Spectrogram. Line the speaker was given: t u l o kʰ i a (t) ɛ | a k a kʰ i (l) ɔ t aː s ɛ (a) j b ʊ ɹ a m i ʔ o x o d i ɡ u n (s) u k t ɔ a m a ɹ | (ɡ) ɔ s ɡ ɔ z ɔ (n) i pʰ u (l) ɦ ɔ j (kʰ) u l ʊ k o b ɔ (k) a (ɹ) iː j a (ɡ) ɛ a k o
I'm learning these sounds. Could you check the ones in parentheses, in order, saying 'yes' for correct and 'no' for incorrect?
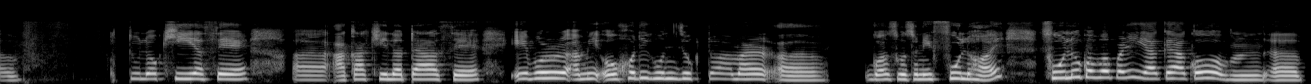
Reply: no, yes, no, no, yes, yes, yes, no, no, yes, no

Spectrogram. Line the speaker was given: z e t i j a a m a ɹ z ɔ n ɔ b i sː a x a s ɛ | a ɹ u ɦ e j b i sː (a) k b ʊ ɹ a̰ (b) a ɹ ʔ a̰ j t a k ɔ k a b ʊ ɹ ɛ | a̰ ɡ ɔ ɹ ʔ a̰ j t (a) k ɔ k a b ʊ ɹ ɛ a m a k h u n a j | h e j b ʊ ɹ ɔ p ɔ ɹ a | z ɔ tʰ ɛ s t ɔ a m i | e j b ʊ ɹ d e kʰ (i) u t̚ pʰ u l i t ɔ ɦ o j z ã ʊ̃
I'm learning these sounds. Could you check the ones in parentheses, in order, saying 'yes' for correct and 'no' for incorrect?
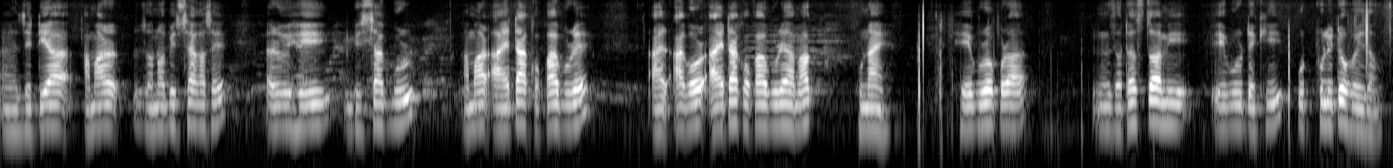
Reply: yes, no, yes, yes

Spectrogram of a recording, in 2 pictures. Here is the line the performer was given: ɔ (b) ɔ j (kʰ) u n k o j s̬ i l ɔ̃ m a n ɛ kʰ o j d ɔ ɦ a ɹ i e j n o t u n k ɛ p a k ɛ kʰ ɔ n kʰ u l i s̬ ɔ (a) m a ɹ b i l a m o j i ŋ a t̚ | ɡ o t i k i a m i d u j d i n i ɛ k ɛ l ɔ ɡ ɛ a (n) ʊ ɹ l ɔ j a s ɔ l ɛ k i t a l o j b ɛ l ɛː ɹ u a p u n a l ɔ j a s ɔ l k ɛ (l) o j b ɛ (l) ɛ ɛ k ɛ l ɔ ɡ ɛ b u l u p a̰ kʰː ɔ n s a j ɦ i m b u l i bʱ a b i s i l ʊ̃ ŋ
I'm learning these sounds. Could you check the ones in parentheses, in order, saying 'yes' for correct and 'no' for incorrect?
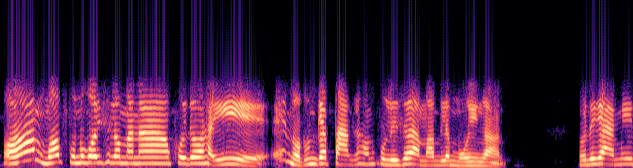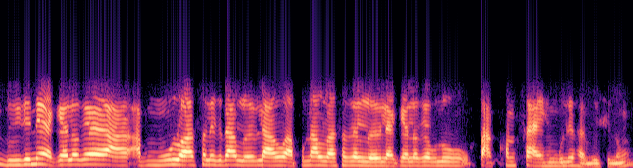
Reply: no, no, yes, no, yes, yes

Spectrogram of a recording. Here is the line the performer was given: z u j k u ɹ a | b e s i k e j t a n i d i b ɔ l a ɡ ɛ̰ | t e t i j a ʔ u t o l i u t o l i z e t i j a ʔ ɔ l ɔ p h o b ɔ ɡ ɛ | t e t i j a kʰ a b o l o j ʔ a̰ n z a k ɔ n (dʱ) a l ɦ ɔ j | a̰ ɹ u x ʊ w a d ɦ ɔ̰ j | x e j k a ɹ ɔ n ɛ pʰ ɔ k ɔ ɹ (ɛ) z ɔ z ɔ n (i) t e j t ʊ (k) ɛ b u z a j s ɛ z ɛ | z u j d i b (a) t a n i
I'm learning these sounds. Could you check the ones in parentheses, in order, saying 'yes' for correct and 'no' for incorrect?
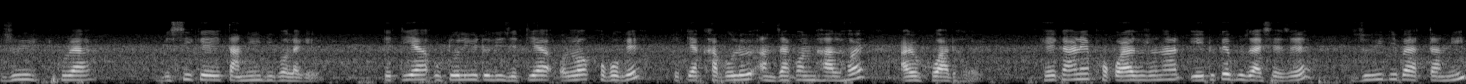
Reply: no, no, no, yes, yes

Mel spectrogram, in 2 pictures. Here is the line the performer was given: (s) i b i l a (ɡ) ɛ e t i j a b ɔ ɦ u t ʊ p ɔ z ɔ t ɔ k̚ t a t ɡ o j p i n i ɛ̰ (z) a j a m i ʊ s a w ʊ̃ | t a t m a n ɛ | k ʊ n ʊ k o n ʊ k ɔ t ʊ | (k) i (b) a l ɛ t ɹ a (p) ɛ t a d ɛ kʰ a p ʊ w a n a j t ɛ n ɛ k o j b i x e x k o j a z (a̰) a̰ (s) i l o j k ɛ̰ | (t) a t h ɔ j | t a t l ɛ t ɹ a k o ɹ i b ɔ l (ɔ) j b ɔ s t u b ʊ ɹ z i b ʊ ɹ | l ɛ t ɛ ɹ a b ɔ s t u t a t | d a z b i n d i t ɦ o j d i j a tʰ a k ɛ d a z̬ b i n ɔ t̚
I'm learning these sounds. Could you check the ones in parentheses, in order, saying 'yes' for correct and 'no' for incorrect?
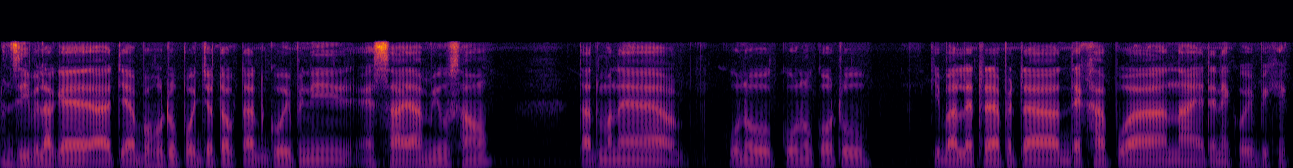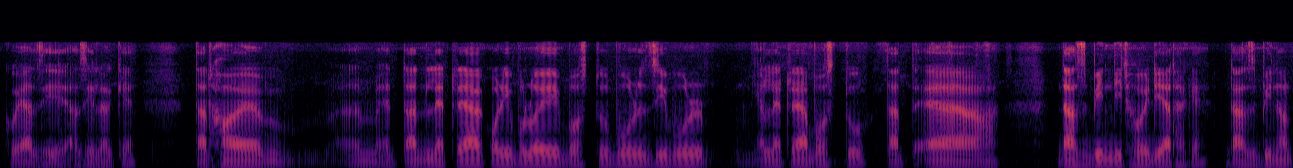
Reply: no, no, no, yes, yes, yes, no, no, yes, no

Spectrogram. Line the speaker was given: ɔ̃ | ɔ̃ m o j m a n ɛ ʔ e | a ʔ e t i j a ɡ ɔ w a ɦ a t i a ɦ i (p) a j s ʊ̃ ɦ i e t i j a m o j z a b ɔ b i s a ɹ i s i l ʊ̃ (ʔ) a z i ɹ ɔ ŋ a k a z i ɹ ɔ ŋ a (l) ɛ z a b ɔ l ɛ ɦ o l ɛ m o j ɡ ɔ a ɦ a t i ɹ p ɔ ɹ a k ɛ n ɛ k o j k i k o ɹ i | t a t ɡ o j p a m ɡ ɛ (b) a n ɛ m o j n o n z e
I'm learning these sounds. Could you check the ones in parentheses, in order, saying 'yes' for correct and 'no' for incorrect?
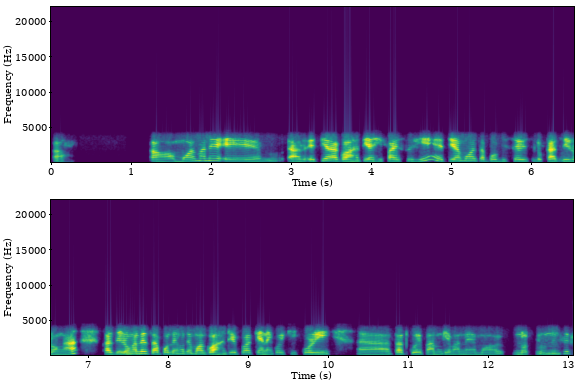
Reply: yes, no, yes, no

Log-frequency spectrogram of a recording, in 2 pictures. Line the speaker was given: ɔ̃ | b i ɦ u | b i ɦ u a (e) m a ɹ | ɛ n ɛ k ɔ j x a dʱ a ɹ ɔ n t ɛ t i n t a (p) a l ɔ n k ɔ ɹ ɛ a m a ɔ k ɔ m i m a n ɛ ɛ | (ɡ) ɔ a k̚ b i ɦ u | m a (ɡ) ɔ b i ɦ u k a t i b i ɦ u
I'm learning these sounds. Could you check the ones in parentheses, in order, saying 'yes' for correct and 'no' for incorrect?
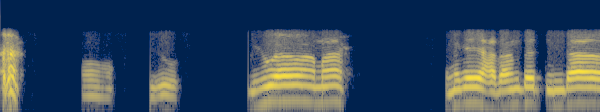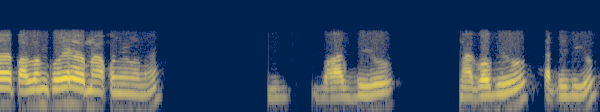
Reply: no, yes, no, yes

